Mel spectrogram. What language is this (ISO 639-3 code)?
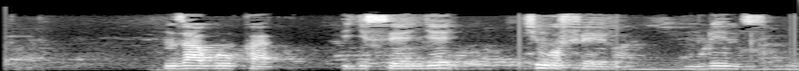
kin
